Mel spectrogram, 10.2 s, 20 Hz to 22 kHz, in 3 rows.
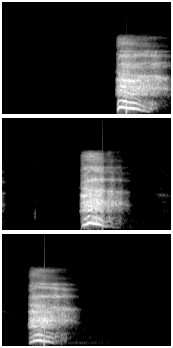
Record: {
  "exhalation_length": "10.2 s",
  "exhalation_amplitude": 10148,
  "exhalation_signal_mean_std_ratio": 0.37,
  "survey_phase": "beta (2021-08-13 to 2022-03-07)",
  "age": "45-64",
  "gender": "Male",
  "wearing_mask": "No",
  "symptom_fatigue": true,
  "symptom_onset": "12 days",
  "smoker_status": "Never smoked",
  "respiratory_condition_asthma": false,
  "respiratory_condition_other": false,
  "recruitment_source": "REACT",
  "submission_delay": "2 days",
  "covid_test_result": "Positive",
  "covid_test_method": "RT-qPCR",
  "covid_ct_value": 32.0,
  "covid_ct_gene": "N gene",
  "influenza_a_test_result": "Negative",
  "influenza_b_test_result": "Negative"
}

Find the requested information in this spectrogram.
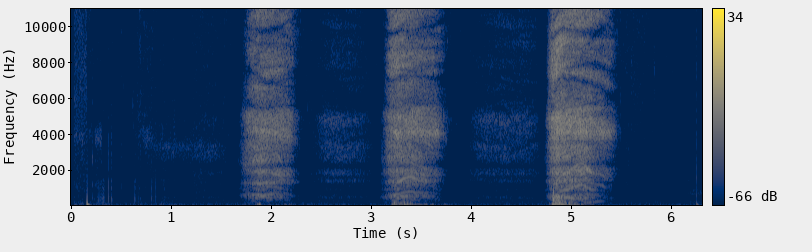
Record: {
  "exhalation_length": "6.3 s",
  "exhalation_amplitude": 2505,
  "exhalation_signal_mean_std_ratio": 0.38,
  "survey_phase": "beta (2021-08-13 to 2022-03-07)",
  "age": "18-44",
  "gender": "Male",
  "wearing_mask": "No",
  "symptom_cough_any": true,
  "symptom_sore_throat": true,
  "smoker_status": "Never smoked",
  "respiratory_condition_asthma": true,
  "respiratory_condition_other": false,
  "recruitment_source": "Test and Trace",
  "submission_delay": "1 day",
  "covid_test_result": "Positive",
  "covid_test_method": "RT-qPCR",
  "covid_ct_value": 12.8,
  "covid_ct_gene": "N gene",
  "covid_ct_mean": 14.2,
  "covid_viral_load": "22000000 copies/ml",
  "covid_viral_load_category": "High viral load (>1M copies/ml)"
}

